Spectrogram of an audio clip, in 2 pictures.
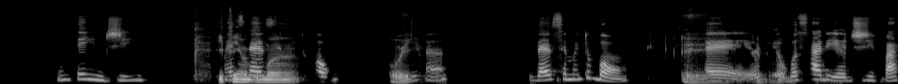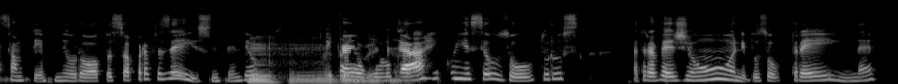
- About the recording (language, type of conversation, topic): Portuguese, unstructured, Como você equilibra o seu tempo entre a família e os amigos?
- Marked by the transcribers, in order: none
